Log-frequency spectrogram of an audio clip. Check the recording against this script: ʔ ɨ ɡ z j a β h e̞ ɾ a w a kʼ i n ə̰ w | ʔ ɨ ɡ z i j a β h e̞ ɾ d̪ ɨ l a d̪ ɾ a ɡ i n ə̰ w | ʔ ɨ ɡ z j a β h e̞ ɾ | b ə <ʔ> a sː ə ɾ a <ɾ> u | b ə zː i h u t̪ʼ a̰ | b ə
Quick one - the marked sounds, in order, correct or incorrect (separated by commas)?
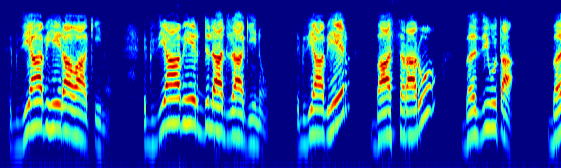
incorrect, correct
